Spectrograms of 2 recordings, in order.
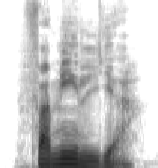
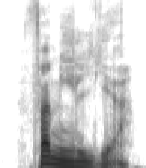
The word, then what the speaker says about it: famiglia: famiglia famiglia family moglie moglie wife aglio aglio garlic How did you like that?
